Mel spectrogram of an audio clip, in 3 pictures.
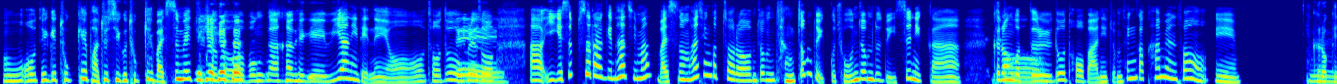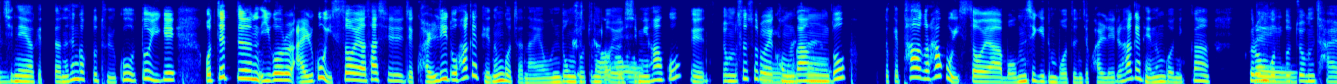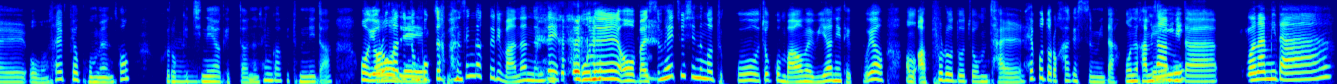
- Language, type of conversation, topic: Korean, advice, 최근의 변화로 무언가를 잃었다고 느낄 때 회복탄력성을 어떻게 기를 수 있을까요?
- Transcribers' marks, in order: tapping; laugh; other background noise; laughing while speaking: "말씀해 주셔서 뭔가가 되게"; laughing while speaking: "복잡한 생각들이"; laugh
